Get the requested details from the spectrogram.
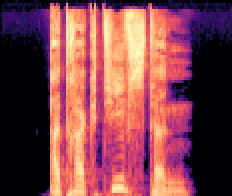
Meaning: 1. superlative degree of attraktiv 2. inflection of attraktiv: strong genitive masculine/neuter singular superlative degree
- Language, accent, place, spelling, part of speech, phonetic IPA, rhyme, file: German, Germany, Berlin, attraktivsten, adjective, [atʁakˈtiːfstn̩], -iːfstn̩, De-attraktivsten.ogg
